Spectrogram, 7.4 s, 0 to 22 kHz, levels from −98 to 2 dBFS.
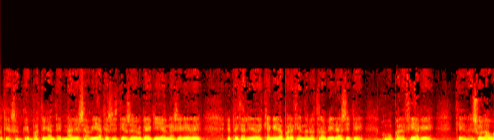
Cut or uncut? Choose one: uncut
